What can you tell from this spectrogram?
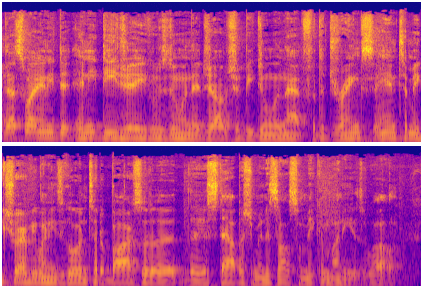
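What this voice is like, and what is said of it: Slight Boston accent. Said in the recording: “You got a little accent. ... I'm from Boston.”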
